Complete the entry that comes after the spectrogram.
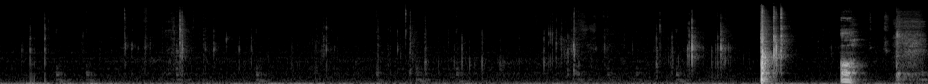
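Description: Faint clicking and scraping as a nail file is gripped by its tip and twisted to the left inside its reusable case, followed by two sharp pops as it is pulled free with force, with a vacuum-like feel. No one speaks.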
